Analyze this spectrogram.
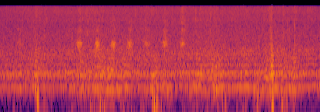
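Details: Steady, even buzzing of bees at local honey hives, a low droning hum with overtones. A short run of faint high chirps sounds near the middle, with occasional soft taps.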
